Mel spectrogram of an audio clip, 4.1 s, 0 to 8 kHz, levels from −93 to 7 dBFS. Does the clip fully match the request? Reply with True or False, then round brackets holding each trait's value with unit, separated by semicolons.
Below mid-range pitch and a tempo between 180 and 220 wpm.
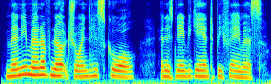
False (185 Hz; 205 wpm)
